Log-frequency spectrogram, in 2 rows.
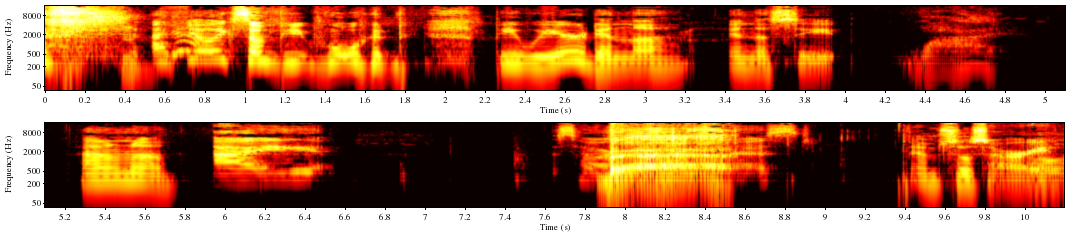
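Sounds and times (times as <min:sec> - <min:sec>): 
speech: 0:00.0 - 0:06.6, 0:07.7 - 0:10.1
loud burp: 0:07.9 - 0:08.7.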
